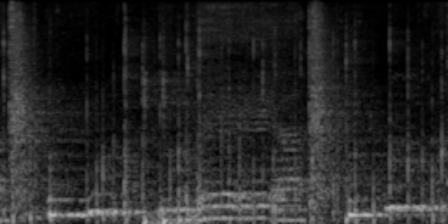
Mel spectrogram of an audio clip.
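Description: Tap dancing: quick, irregular taps of tap shoes on a wooden floor over a men's choir holding sustained chords, with two short hissing bursts, one at the start and one about three seconds in.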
